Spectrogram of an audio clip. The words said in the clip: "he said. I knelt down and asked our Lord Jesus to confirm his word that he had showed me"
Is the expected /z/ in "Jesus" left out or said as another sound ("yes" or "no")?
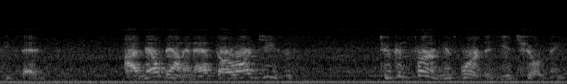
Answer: no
